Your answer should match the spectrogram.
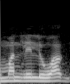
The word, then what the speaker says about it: Manleluag: So manliliwag ang tamang kwan niya, bigkas ang tamang term niya, manliliwag.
